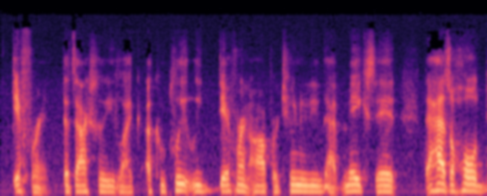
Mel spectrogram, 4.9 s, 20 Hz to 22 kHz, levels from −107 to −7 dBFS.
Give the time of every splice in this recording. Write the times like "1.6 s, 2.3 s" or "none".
none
